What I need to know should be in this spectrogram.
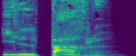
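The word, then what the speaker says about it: ils parlent: It's il parle, and that's spelled P-A-R-L-E-N-T.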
